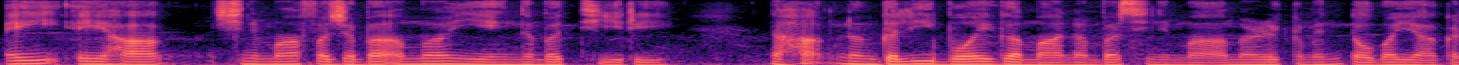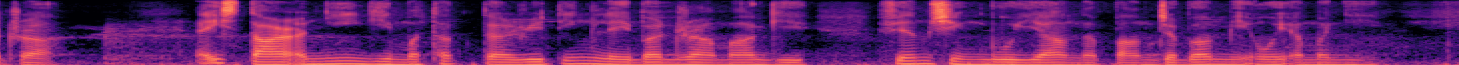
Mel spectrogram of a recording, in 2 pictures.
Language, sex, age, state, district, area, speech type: Manipuri, male, 18-30, Manipur, Churachandpur, urban, read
